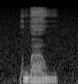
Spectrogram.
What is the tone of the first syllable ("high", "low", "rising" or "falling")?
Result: low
